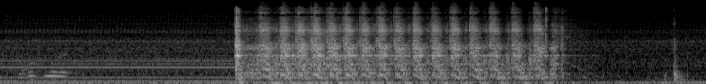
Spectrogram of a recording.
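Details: Mazda Miata after engine and transmission install with wiring harness and ECU work, fuel pump priming rails: starter turns engine in steady pulses about three a second for three seconds but never fires; cause unconfirmed.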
